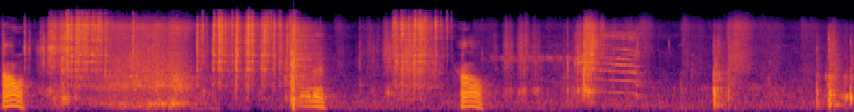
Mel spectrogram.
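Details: Stray cat Som Uan, impatient with hunger while its regular feeder hands out food, lets out several loud, bending meows spaced a couple of seconds apart amid clattering, rustling and a man's voice.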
